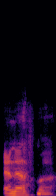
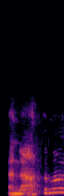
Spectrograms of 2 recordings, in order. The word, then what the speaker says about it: anathema: we're doing here is sort of like I antha is that the right word is that how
